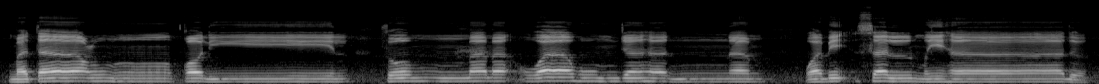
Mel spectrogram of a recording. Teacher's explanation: مہاد، الف مدہ ہے، ایک الف کے برابر کھینچنا ہے، وقف کریں گے، دال ساکن ہو جائے گی، دال پر قلقلہ کریں گے۔ حروف قلقلہ 5 ہے، قاف طا با جیم دال، ان 5 حروف پر جب جزم آ جائے یا ان پر وقف کیا جائے تو ایسی صورت میں ان پہ قلقلہ کیا جائے گا۔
